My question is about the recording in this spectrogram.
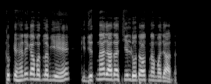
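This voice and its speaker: A man with a fairly high voice delivers a chemistry lesson at breakneck speed. He repeats terms again and again and keeps firing quick questions at his students. The sound is dry and close, with no room echo. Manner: rapid, repetitive, quizzing students with call-and-response questions. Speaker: chemistry teacher. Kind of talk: live online class lecture.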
